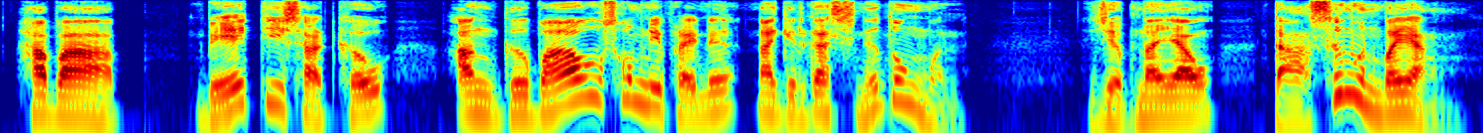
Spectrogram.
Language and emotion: Bodo, surprised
